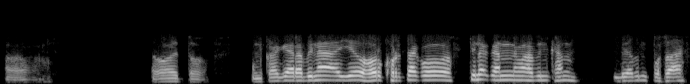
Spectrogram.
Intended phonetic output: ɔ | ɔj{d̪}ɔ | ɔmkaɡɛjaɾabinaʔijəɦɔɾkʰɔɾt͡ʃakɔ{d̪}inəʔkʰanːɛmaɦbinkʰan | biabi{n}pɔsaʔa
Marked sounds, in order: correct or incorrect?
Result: incorrect, incorrect, correct

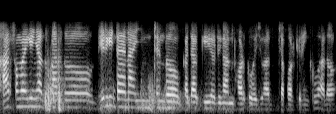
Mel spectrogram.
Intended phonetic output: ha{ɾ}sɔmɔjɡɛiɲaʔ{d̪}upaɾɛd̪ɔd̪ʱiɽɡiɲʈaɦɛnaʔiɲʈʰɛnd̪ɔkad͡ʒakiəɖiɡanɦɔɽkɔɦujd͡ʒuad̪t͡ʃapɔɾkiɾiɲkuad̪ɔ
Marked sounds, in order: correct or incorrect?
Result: correct, correct

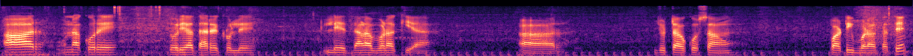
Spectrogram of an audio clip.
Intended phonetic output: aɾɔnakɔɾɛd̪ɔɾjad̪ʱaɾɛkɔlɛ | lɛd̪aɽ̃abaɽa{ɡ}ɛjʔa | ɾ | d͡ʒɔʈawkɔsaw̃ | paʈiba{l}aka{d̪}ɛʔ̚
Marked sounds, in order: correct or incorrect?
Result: incorrect, incorrect, incorrect

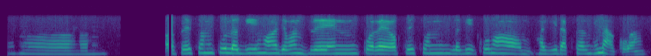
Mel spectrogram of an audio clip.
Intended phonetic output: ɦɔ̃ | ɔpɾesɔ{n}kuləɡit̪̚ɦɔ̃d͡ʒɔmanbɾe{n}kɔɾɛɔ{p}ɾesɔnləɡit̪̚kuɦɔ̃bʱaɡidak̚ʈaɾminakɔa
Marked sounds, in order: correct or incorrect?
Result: correct, correct, correct

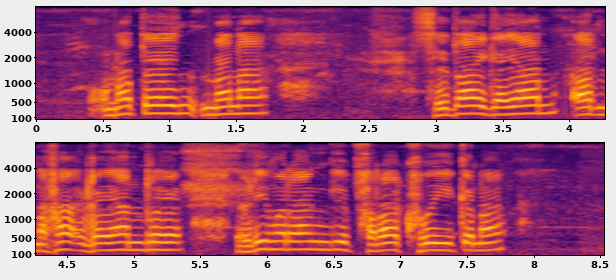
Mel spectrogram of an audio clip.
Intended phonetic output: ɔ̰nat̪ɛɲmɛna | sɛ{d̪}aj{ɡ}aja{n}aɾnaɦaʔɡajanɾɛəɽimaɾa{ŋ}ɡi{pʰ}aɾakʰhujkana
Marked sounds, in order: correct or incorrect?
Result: correct, correct, correct, correct, correct

